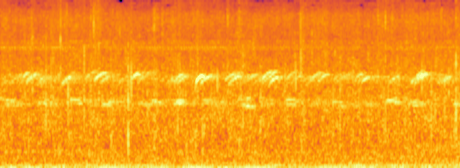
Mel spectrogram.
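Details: Coqui frogs on Hawaii's Big Island call through a tropical downpour, with softer, blurred two-note chirps running together and a few brighter upswept notes standing out above heavy rain hiss.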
